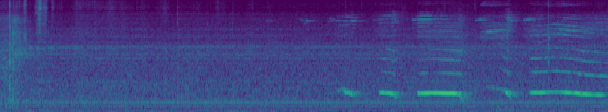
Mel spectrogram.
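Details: Siberian Husky throwing a fit over the rain: about four seconds of near silence, then a run of five or six nasal whines and yelps, some held and level, others bending up or down.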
